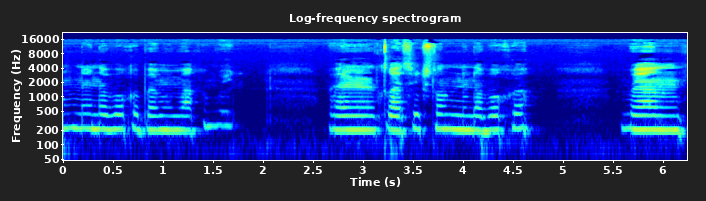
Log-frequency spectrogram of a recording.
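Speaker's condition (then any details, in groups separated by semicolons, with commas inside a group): Spasticity from birth; multiple sclerosis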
